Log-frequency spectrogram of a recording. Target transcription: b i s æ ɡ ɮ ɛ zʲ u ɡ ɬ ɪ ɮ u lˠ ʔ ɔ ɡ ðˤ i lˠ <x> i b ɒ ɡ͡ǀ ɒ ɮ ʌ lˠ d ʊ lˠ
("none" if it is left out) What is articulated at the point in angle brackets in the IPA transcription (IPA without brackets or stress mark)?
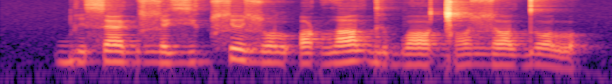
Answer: ɡ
